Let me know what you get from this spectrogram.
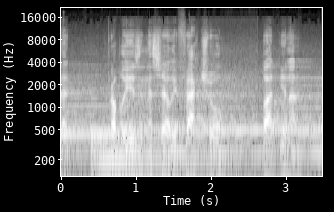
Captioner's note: feedback reverberating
